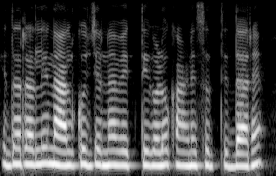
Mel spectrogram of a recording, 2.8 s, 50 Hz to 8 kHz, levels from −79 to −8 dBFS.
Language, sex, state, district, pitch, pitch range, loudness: Kannada, female, Karnataka, Bidar, 235 Hz, 230-250 Hz, -14 LUFS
